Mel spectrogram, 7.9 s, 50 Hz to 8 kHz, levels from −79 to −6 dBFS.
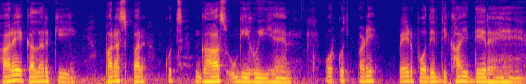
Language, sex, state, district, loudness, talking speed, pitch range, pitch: Hindi, male, Rajasthan, Bikaner, -19 LUFS, 145 wpm, 105-125 Hz, 115 Hz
